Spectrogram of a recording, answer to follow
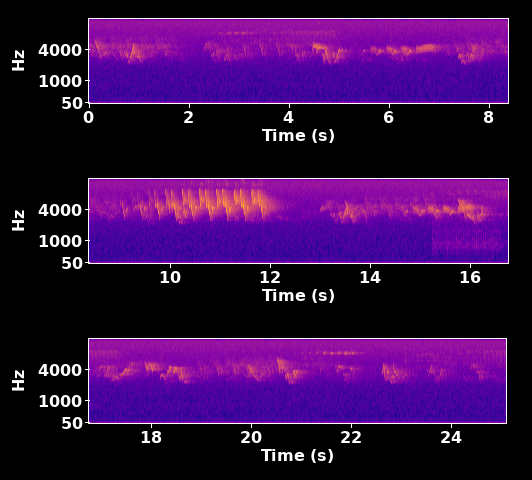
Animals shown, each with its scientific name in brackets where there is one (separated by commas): Red-eyed Vireo (Vireo olivaceus), Ovenbird (Seiurus aurocapilla), Black-throated Blue Warbler (Setophaga caerulescens), Tennessee Warbler (Leiothlypis peregrina), Hairy Woodpecker (Dryobates villosus), Blackpoll Warbler (Setophaga striata)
